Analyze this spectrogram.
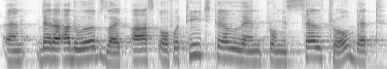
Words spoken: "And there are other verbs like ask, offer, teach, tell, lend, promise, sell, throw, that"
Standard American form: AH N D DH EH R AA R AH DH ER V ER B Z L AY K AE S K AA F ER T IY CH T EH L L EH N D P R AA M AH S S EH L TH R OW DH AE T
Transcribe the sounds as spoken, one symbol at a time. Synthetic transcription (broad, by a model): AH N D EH R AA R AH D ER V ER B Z L AY K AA S K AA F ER T IY CH T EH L L EH N D F R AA M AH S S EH L T R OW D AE T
